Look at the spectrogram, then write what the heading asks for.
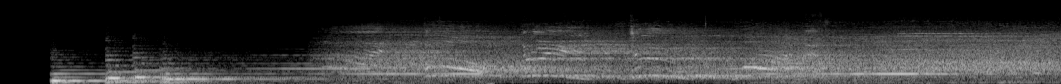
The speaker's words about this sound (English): A crowd waving Palestinian flags erupts into cheers. A sight seen at massive protests around the world, now in the stands of a football stadium. Sunday was the first football match Palestine played in the AFC Asian Cup, going on now in Qatar.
